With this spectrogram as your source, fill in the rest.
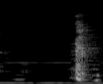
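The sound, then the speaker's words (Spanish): A single short cough bursts out near the end after a quiet lull, a rough, throaty expulsion of moderate loudness heard alone. “el momento de la tos. Totalmente normal.”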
